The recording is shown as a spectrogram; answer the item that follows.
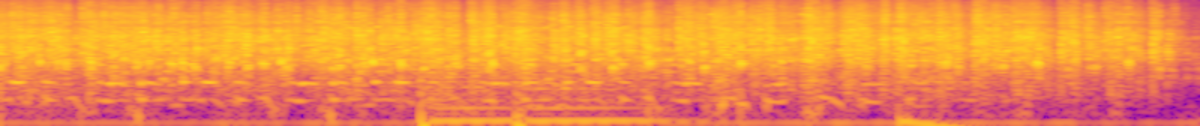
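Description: Ice rattling fast and hard inside a metal cocktail shaker in a vigorous shake meant to break the ice into chunks. Background music with deep bass notes plays under it, and a falling bass glide comes a little after four seconds.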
